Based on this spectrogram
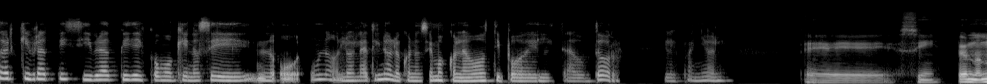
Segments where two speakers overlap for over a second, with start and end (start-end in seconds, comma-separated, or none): none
